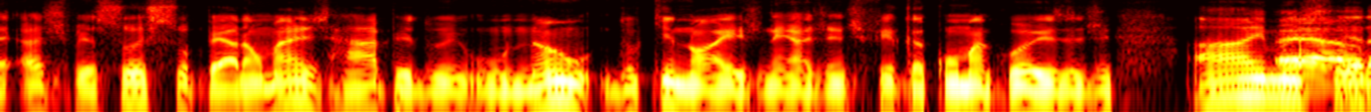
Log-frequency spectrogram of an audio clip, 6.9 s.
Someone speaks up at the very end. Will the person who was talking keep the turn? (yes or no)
yes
